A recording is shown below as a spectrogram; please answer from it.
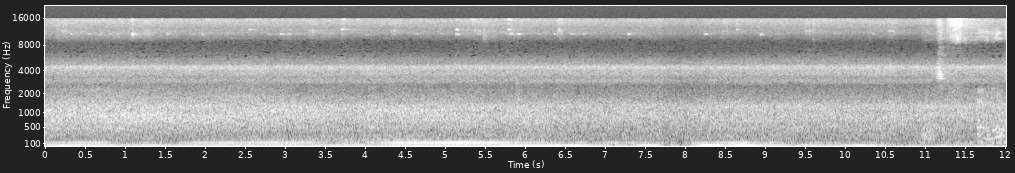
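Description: A steady low hum with a hiss over it, dipping briefly about eight seconds in.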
